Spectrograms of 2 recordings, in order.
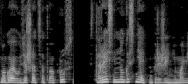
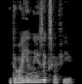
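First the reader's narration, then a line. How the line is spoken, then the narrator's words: Quiet, man. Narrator (Russian): тихо ответил мне мужчина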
